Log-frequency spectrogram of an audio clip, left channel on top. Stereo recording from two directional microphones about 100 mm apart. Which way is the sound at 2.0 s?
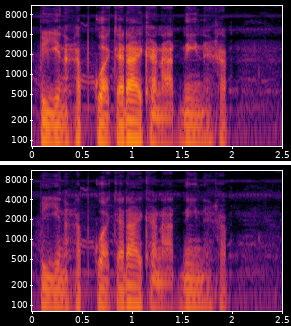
25° right (ahead or behind).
